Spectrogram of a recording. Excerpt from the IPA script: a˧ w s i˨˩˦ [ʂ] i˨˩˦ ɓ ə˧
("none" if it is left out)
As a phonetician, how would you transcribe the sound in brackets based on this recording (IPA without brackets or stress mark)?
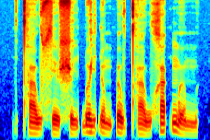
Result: ʂ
